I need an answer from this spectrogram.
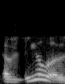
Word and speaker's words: Avila: But my guess is that Avila is the one, or Avila, as he actually pronounces it.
